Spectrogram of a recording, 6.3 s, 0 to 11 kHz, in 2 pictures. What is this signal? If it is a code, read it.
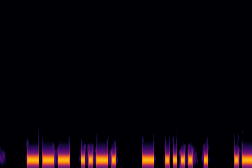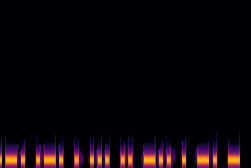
Morse code, heard as a keyed tone, about 25 wpm, 600 Hz. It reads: OF THE PRESIDENT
